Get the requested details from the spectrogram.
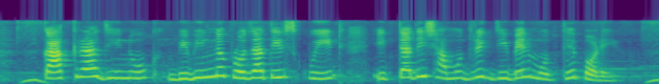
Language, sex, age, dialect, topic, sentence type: Bengali, female, 18-24, Standard Colloquial, agriculture, statement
